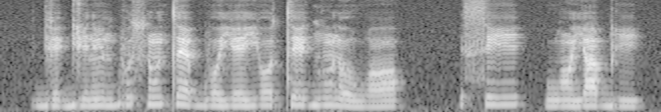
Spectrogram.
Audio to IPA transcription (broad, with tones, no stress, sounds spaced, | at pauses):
ɡ e˨ ɡ i˨ ɾ ĩ˧ b u˦ s ũ˦ t ɛ˦˨ b o˨ j e˨ j o˨˦ t e˦ ɡ ũ˦˨ ɾ o˨ w ɔ˨˦ | s i˦ | w ɔ̃˨ j a˧ b i˨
